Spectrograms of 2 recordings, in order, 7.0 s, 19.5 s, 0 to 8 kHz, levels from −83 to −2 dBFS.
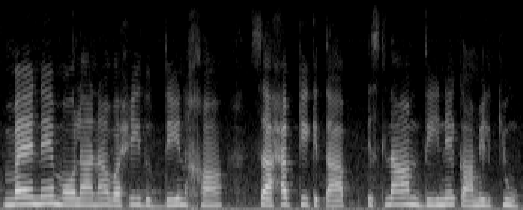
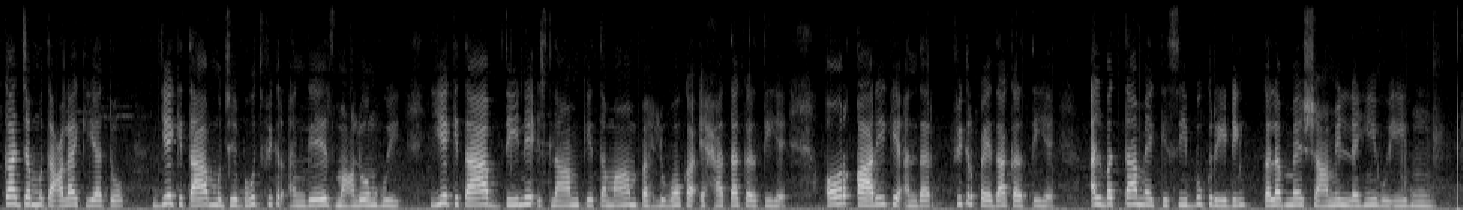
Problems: none marked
